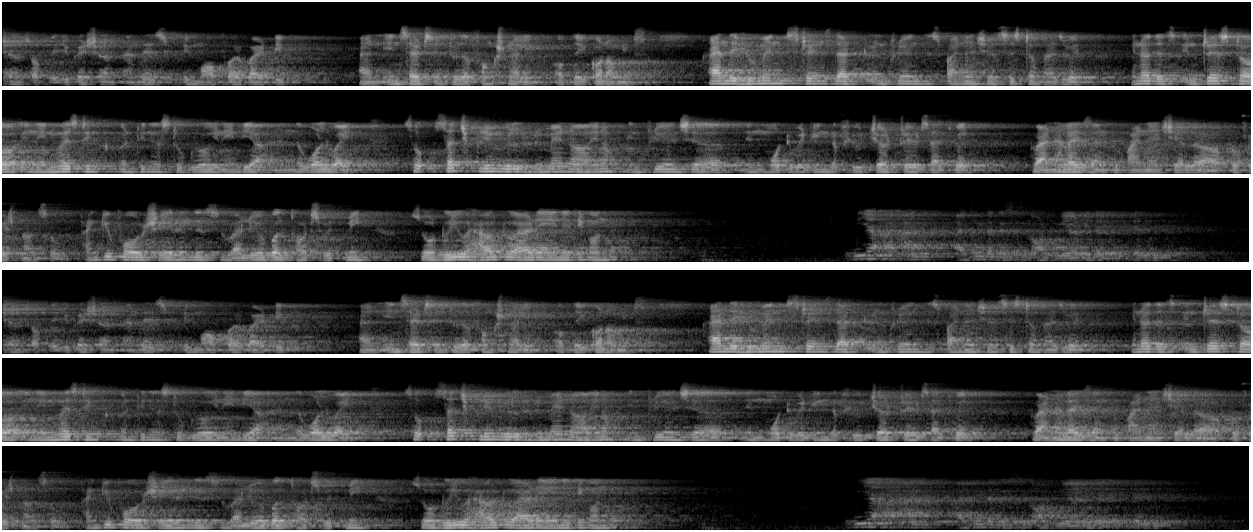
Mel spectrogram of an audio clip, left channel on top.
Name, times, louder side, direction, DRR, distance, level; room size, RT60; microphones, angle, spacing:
voice 1, 0.0-2.8 3.6-11.0 11.3-22.2 22.8-31.1, left 2 dB, 20° left, 4 dB, 0.6 m, -27 dB
voice 2, 33.4-34.2 34.5-36.5, left 1 dB, 50° left, -4 dB, 1.8 m, -37 dB
12.5 x 7.2 x 4.5 m, 2.5 s
head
